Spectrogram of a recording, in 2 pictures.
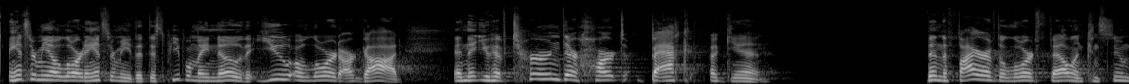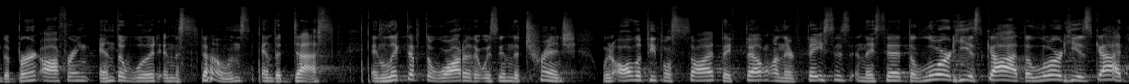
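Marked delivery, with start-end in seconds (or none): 0.1-7.7 earnest prayer to heaven; fervent prayer. Acted. Elijah prays for fire. 20.4-22.5 crowd crying out, louder; loud proclamation. Acted. People fall down and proclaim.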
